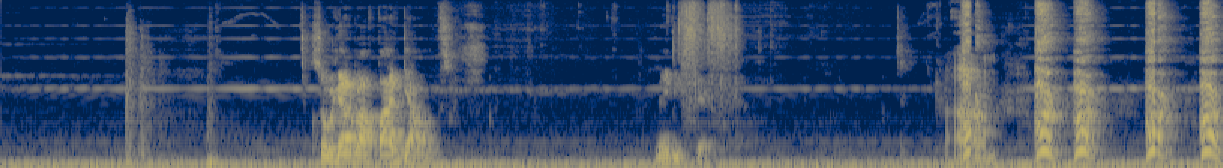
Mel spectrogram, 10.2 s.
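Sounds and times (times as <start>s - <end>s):
speech: 2.6s - 4.0s, 5.4s - 6.2s, 7.9s - 8.4s
two pit bulls barking: 8.0s - 10.1s.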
